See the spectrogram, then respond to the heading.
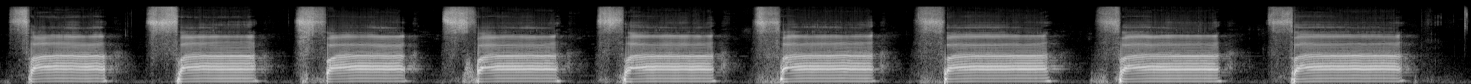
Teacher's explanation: নিচের ঠোঁটের পেট সামনের উপরে 2 দাঁতের আগার সঙ্গে লাগবে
